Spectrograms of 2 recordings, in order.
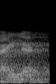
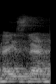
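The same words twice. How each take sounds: First: Said in the usual way. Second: "Iceland", the S clearly pronounced; island with S sounded. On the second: Shown as a demonstration. Teacher showing children a pronunciation of island, S sounded. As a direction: say "Iceland" with an audible S before the L. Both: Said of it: "Pronunciation is Iceland, not island".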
